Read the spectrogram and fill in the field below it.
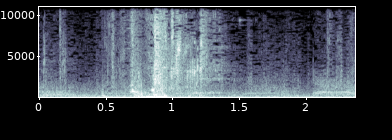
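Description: A monster snarls and roars up close.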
